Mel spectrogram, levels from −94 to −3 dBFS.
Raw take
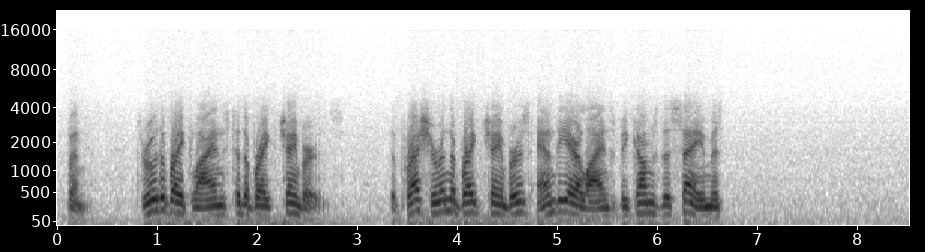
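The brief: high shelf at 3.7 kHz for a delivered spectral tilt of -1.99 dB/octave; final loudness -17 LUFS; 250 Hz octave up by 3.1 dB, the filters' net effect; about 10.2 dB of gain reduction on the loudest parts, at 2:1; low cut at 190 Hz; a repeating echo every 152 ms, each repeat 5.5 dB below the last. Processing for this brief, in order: high-pass 190 Hz; peaking EQ 250 Hz +5 dB; treble shelf 3.7 kHz -3 dB; compression 2:1, threshold -33 dBFS; feedback delay 152 ms, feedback 53%, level -5.5 dB; trim +12.5 dB

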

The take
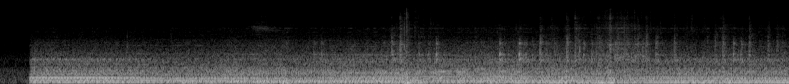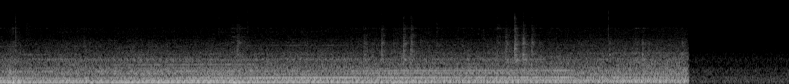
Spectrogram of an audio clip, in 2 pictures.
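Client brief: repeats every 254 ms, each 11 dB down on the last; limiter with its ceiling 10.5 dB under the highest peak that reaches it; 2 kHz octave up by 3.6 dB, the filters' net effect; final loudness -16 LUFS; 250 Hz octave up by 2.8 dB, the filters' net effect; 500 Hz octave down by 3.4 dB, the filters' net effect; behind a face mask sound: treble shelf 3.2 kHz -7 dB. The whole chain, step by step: peaking EQ 250 Hz +6 dB; peaking EQ 500 Hz -7 dB; peaking EQ 2 kHz +7.5 dB; peak limiter -20.5 dBFS; treble shelf 3.2 kHz -7 dB; feedback delay 254 ms, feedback 28%, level -11 dB; trim +13 dB

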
